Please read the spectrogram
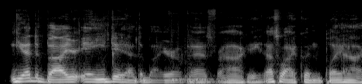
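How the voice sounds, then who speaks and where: A dark, mellow, somewhat breathy tone at a very fast pace with fairly even intonation. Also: man. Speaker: podcast host. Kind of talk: casual comedy banter. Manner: joking, crude.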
